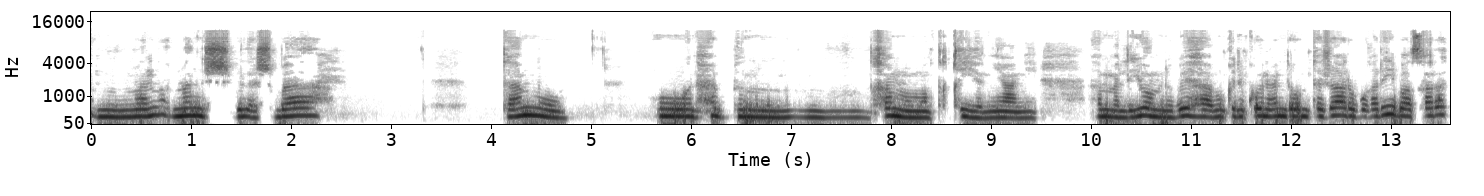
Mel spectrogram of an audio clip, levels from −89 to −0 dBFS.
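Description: Speech throughout sounds dull and band-limited, with nothing above 12.4 kHz, and its compression artefacts are layered. The artefacts of different codecs are heard together, so the damage doesn't read as a single codec. The cause is likely transcoding between lossy codecs, which fits an MP3 encode at around 40 kbit/s re-encoded to Opus at around 24 kbit/s. The Opus stage spends its bits on the MP3 artefacts while adding its own, and the lower cut-off remains.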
